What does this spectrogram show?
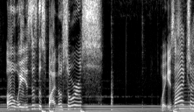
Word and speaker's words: Spinosaurus: It's pronounced like spy. Oh, like Oh, wait. Is this the Spinosaurus?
